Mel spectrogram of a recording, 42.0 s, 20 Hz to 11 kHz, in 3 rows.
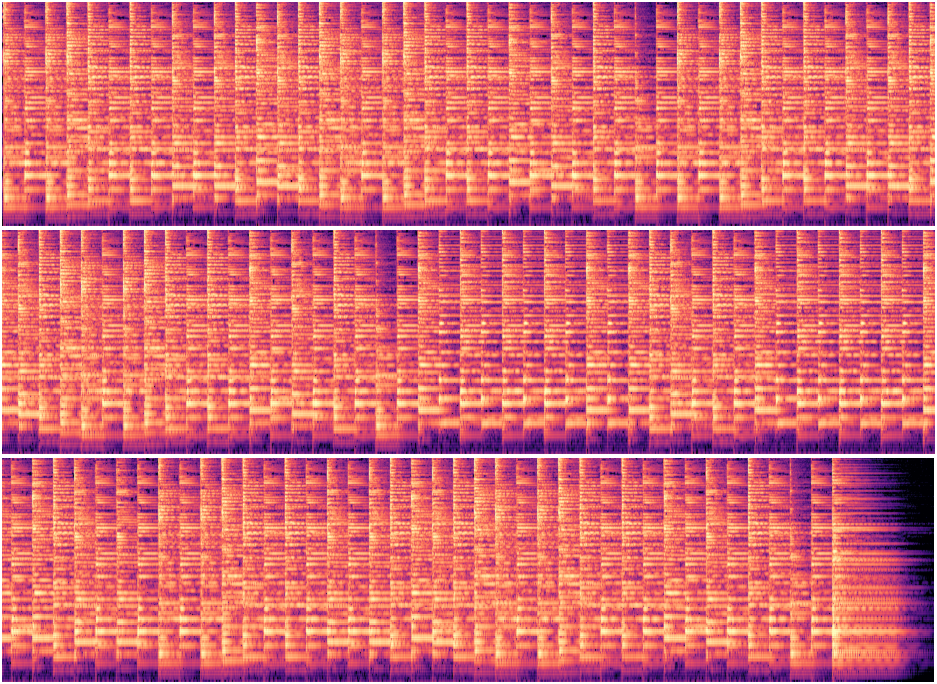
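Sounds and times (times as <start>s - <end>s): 
Irish banjo melody in D: 0.0s - 41.7s.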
